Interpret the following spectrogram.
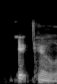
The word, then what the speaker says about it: Kitco: for some reason oh kid Kitco that's how you say it yeah that's kid Co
